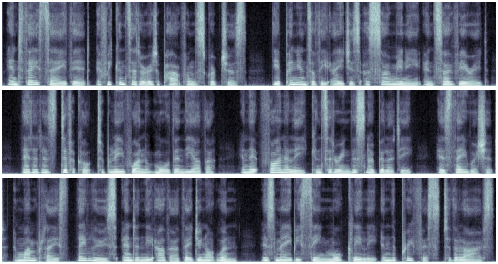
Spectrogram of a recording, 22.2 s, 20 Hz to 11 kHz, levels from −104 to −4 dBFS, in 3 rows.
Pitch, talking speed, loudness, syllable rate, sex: 195 Hz, 185 wpm, -17 LUFS, 5.2 syllables/s, female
